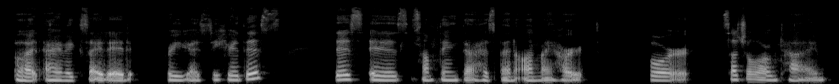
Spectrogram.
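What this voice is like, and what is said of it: Raspy, flu-hoarse voice. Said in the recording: “my voice is very raspy throughout this whole episode”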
